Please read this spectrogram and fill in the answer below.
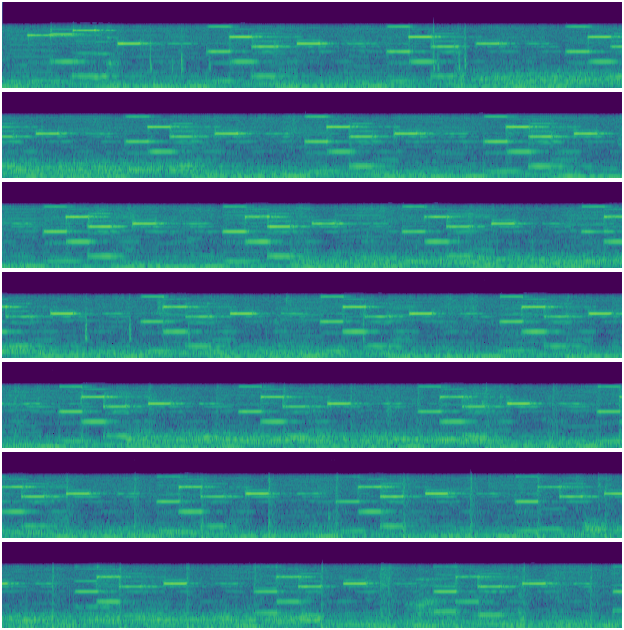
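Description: Electronic music played on synthesizers: a steady pulsing bass line under a repeating sequence of short high notes, with a fuller mid-range layer that swells in and drops out several times.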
